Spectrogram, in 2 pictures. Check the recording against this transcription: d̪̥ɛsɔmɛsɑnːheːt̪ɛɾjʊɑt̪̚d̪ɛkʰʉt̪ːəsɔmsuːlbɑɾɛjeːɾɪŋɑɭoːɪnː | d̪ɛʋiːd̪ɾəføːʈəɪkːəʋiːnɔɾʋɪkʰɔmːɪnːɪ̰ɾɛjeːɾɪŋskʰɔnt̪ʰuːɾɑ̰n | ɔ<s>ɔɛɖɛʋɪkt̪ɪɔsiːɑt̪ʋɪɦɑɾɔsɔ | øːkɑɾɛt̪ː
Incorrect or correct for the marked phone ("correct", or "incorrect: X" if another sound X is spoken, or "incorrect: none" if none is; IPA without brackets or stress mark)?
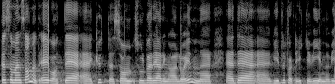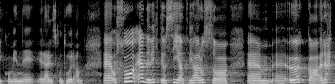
correct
